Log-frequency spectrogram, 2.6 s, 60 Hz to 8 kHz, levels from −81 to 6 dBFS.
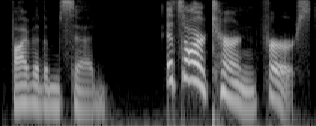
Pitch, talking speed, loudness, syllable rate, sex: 165 Hz, 180 wpm, -19 LUFS, 4.1 syllables/s, female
